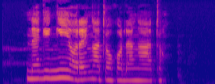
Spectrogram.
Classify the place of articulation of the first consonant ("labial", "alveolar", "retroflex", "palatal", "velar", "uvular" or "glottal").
alveolar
